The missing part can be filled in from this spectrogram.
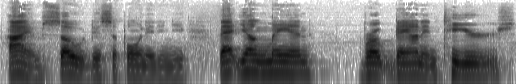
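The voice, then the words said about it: Stern, disappointed tone. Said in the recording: “That was exactly how I said it, in that tone of voice.”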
